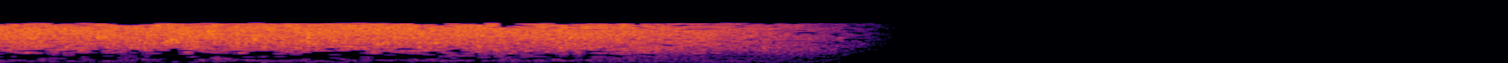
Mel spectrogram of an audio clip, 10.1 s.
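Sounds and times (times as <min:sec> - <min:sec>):
rain: 0:00.0 - 0:05.9
thunder: 0:00.0 - 0:05.9.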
